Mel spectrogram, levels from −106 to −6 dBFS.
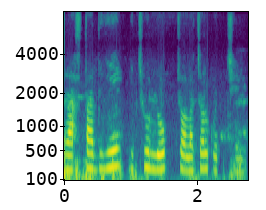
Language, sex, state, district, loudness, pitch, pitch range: Bengali, female, West Bengal, Alipurduar, -17 LUFS, 225 Hz, 210-240 Hz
